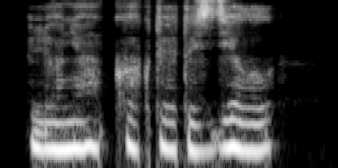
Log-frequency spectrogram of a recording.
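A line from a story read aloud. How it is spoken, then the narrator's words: Fearful whisper. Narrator (Russian): прошептала я, все еще боясь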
